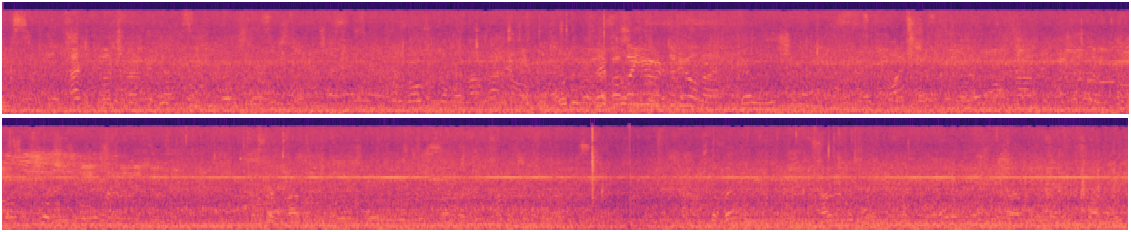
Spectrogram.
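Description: Choppy waves slap and splash.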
